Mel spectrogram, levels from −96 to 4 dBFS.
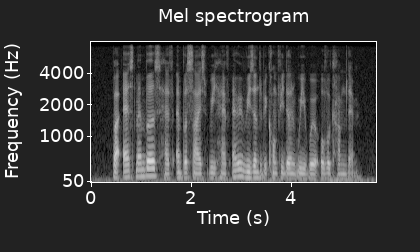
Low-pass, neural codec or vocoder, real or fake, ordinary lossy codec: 7.2 kHz; none; real; none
